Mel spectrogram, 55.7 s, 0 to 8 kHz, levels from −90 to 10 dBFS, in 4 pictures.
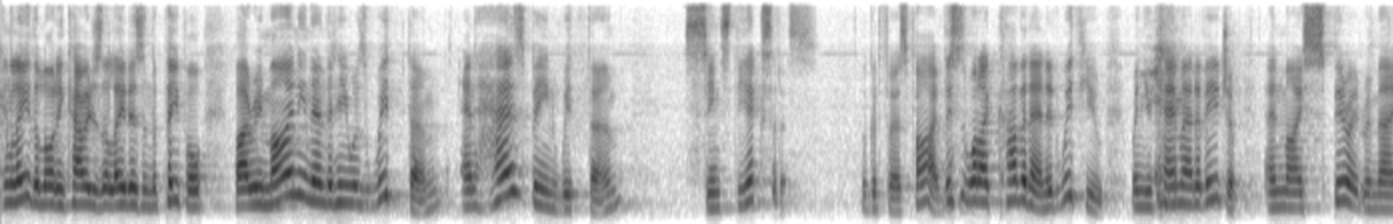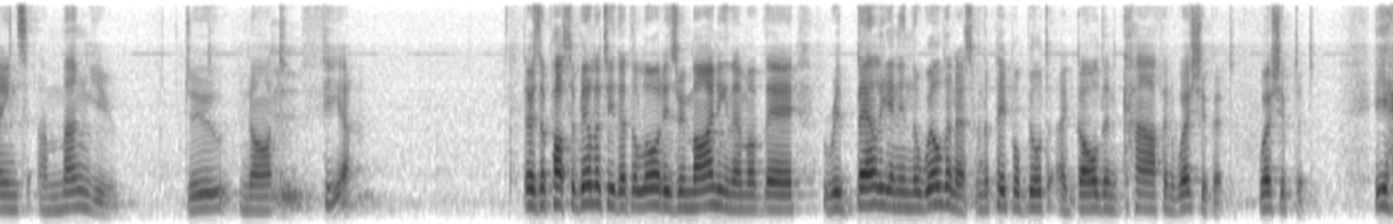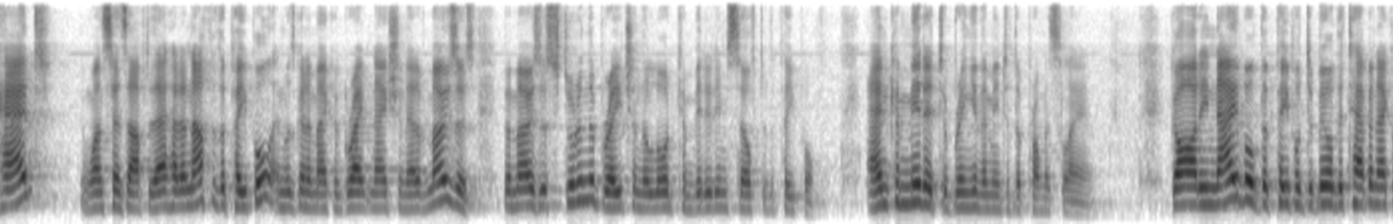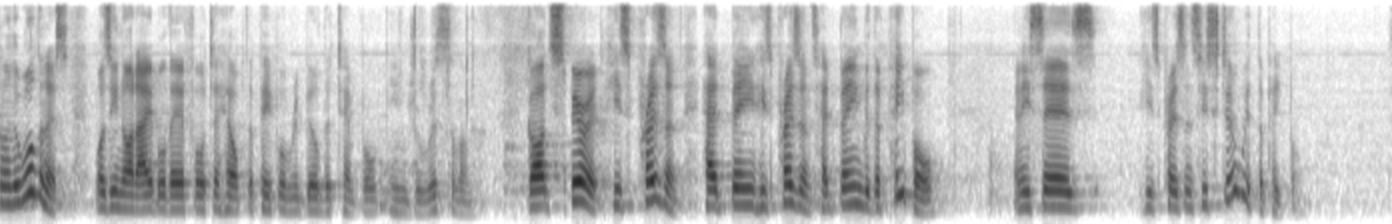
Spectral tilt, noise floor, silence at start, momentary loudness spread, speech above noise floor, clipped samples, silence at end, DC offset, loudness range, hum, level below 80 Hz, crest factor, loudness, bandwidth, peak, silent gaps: -4 dB/octave; -64 dBFS; 0 s; 16 LU; 41 dB; under 0.1%; 1.15 s; under 0.1%; 9 LU; none; -88 dBFS; 22 dB; -23 LUFS; 7.6 kHz; -2 dBFS; none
